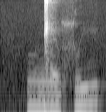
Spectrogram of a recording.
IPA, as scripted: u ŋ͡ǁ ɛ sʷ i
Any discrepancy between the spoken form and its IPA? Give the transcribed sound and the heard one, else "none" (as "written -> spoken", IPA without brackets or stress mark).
none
